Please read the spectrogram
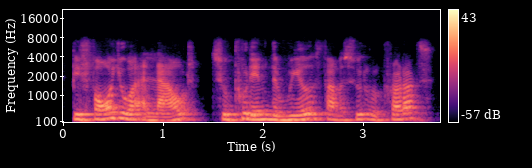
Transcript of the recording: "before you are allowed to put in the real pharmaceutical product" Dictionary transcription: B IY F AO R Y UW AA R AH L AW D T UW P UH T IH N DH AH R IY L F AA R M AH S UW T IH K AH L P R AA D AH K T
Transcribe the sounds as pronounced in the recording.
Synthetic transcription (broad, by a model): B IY F AO Y UW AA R AH L AW D S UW P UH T IH N DH AH R IY L F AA M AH S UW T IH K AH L P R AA D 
